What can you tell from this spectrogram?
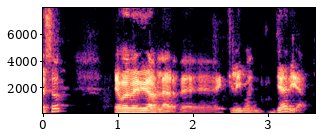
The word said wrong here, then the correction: Kilimanjaro: José, ¿cómo lo he dicho bien o mal? No, no, Kilimanjaria, Kilimanjaria. – Kilimanjaro.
